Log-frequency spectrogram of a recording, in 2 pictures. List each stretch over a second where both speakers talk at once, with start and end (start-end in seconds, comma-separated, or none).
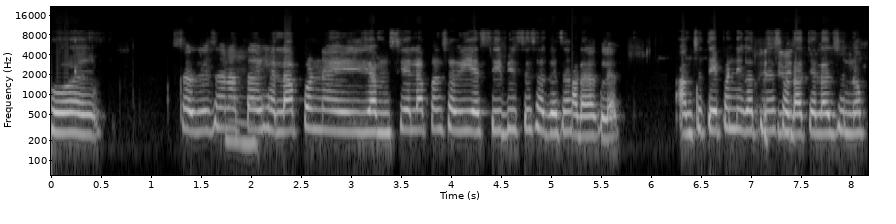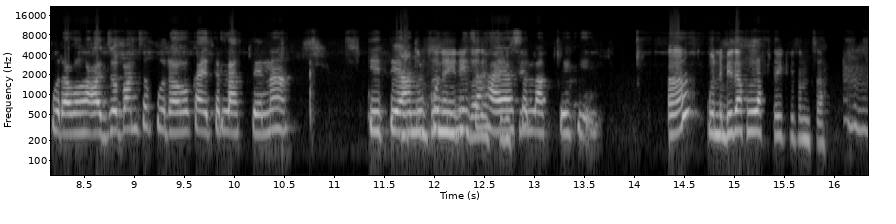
11.7-12.9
